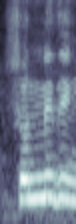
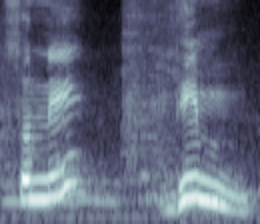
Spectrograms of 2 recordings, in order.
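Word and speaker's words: সন্নিধিম্: সন্নিধিং বলছো, সন্নিধিং। অনুস্বর যেটা আছে এটাকে মর্মত করে উচ্চারণ করতে হবে না? কি বলতে হবে? সন্নি ধিম। কি? ডিম।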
